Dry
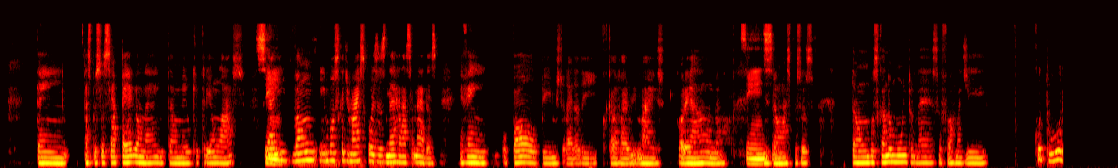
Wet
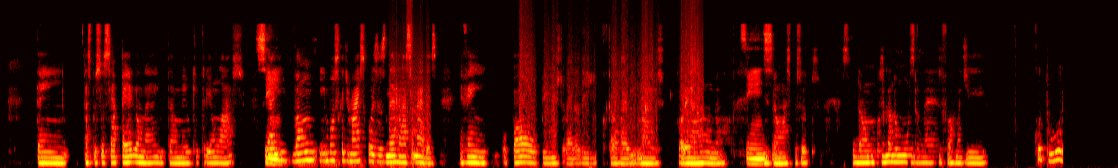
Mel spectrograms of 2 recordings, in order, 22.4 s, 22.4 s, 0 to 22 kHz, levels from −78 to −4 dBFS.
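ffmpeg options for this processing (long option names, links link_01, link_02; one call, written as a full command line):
ffmpeg -i in.wav -filter_complex "[0:a]asettb=1/sr,asplit=3[link_01][link_02][link_03];[link_01]atrim=end=7.784[link_04];[link_02]atrim=start=7.78:end=8.61,asetpts=PTS-STARTPTS,afade=type=in:duration=0.004:curve=qsin,afade=type=out:start_time=0.826:duration=0.004:curve=qsin,aeval=exprs='val(0)+0.5*0.0282*sgn(val(0))':channel_layout=same[link_05];[link_03]atrim=start=8.606[link_06];[link_04][link_05]acrossfade=duration=0.004:curve1=hsin:curve2=qsin[link_07];[link_07][link_06]acrossfade=duration=0.004:curve1=qsin:curve2=hsin,asplit=3[link_08][link_09][link_10];[link_08]afade=type=out:start_time=10.37:duration=0.02[link_11];[link_09]acrusher=bits=3:mode=log:mix=0:aa=0.000001,afade=type=in:start_time=10.37:duration=0.02,afade=type=out:start_time=14.06:duration=0.02[link_12];[link_10]afade=type=in:start_time=14.06:duration=0.02[link_13];[link_11][link_12][link_13]amix=inputs=3:normalize=0,asettb=1/sr,asplit=3[link_14][link_15][link_16];[link_14]atrim=end=16.124[link_17];[link_15]atrim=start=16.12:end=18.85,asetpts=PTS-STARTPTS,afade=type=in:duration=0.004:curve=qsin,afade=type=out:start_time=2.726:duration=0.004:curve=qsin,acrossover=split=390|4500[link_18][link_19][link_20];[link_19]adelay=120[link_21];[link_20]adelay=730[link_22];[link_18][link_21][link_22]amix=inputs=3:normalize=0,atrim=end_sample=120393[link_23];[link_16]atrim=start=18.846[link_24];[link_17][link_23]acrossfade=duration=0.004:curve1=hsin:curve2=qsin[link_25];[link_25][link_24]acrossfade=duration=0.004:curve1=qsin:curve2=hsin" out.wav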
